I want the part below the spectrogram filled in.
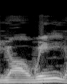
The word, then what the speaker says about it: Yahweh: And the capital letters L-O-R-D, I've explained before, come from J-H-V-H or Y-H-V-H. There are no vowels, only consonants. That's where they get the word Jehovah, and we're not certain that that is the pronunciation or that it should be pronounced. It could be Yahweh, Yahweh, Yahvah, or some other pronunciation no one knows for sure, but it is the name of God.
